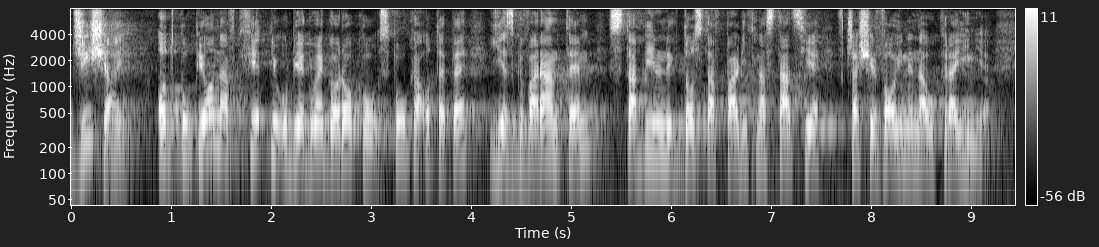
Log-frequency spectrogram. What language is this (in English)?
Polish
